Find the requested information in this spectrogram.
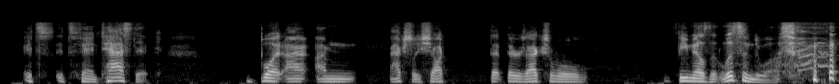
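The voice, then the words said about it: Smooth Southern US accent. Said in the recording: “that smooth Virginian accent you have ... southern ... it's still sultry and nice”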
